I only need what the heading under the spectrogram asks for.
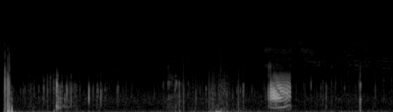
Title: Stomach Growling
